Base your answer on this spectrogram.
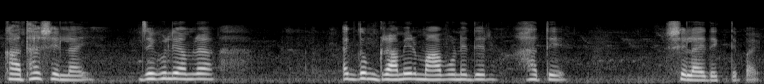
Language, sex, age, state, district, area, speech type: Bengali, female, 30-45, West Bengal, Dakshin Dinajpur, urban, spontaneous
